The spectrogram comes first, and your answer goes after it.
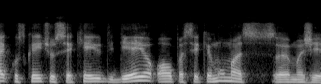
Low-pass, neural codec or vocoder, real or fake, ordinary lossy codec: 7.2 kHz; codec, 16 kHz, about 1 kbps, DyCAST, with the encoder's durations; fake; Opus, 16 kbps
